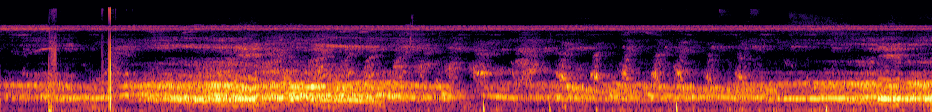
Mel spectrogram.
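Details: Howler monkeys calling on a property in Costa Rica: a sustained, rough, droning roar that swells and fades, with faint repeated chirping and ticking from other animals above it.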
